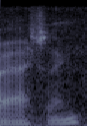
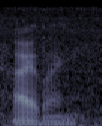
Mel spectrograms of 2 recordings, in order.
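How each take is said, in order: First: The name begins with an 'ash' sound. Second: The name begins with an 'eye' sound. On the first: The speaker calls it right. "makes more sense" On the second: The speaker calls it wrong. "I think I'm saying that wrong"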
